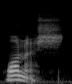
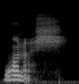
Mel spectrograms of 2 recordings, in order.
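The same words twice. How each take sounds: First: Wonish repeated evenly; second wonish, steady; repeated model word. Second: Wonish said slowly and clearly; model word. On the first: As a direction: echo wonish once more. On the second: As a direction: say wonish for the class to copy. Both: Shown as a demonstration. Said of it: "it's wonish".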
